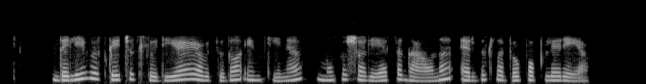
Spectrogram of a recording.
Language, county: Lithuanian, Kaunas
